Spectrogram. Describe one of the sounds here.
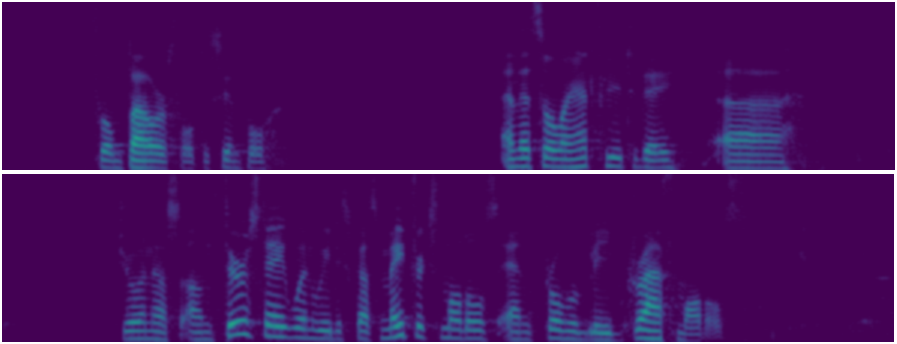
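A man lectures calmly, heard through a microphone.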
